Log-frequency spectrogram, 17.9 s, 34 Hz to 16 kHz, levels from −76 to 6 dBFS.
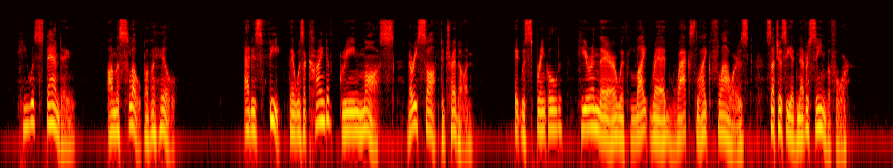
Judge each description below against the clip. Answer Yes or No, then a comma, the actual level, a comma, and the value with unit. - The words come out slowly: No, average, 145 wpm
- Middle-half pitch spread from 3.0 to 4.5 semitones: No, average, 5.3 semitones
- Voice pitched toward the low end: Yes, low, 125 Hz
